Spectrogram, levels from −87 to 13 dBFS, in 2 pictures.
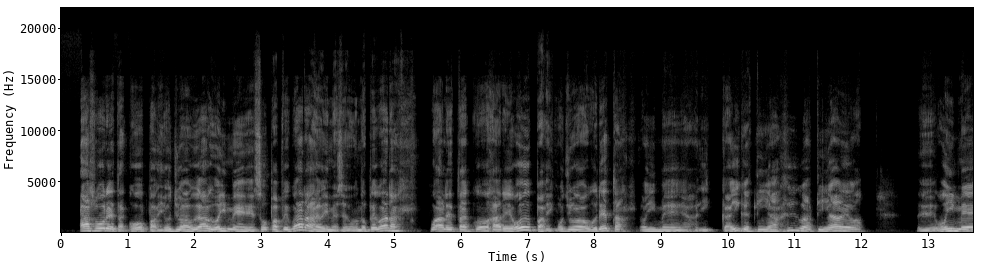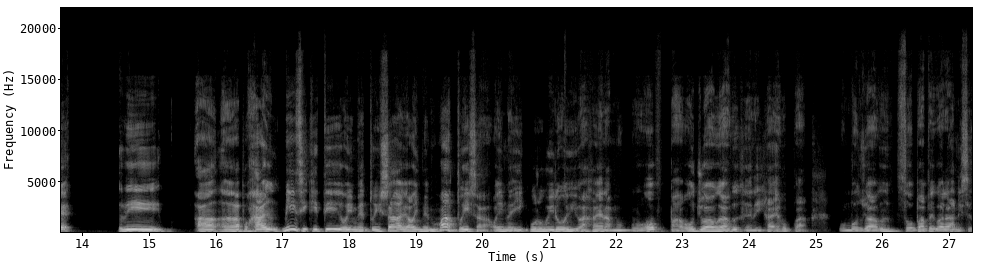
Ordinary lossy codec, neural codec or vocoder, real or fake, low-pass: none; none; real; 19.8 kHz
